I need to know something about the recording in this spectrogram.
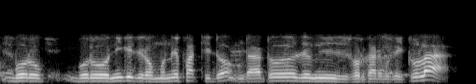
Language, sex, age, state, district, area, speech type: Bodo, male, 60+, Assam, Kokrajhar, urban, conversation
